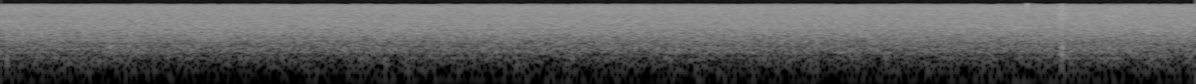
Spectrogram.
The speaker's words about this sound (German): dieses Rauschen, was ihr hier hört, ist keine Tonstörung, sondern es ist das Rauschen des Regens draußen.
